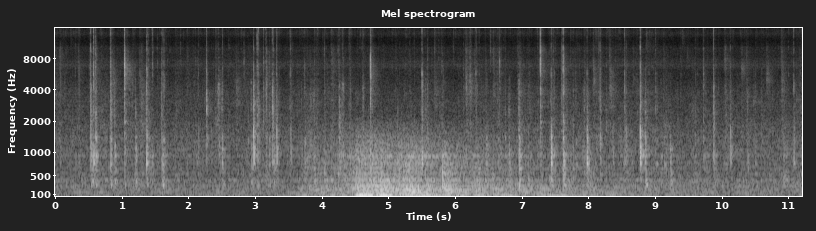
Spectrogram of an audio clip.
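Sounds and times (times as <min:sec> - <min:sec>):
scattered sharp drips: 0:00.0 - 0:11.2
steady rain pattering: 0:00.0 - 0:11.2
deep low rumble of thunder: 0:03.4 - 0:11.2.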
